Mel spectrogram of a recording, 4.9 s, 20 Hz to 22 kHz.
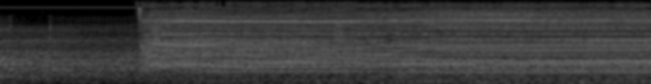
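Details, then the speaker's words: Engine off on a 2007 American Ironhorse Legend chopper (S&S 117ci, under 5k miles): the air-ride suspension pump kicks on with an even buzzing hum and steady high whine as it raises the rear. The pump is running normally. "It's hard to hear obviously when the engine's running, so you can listen to the pump right now."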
